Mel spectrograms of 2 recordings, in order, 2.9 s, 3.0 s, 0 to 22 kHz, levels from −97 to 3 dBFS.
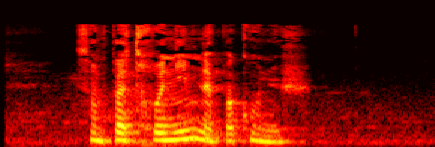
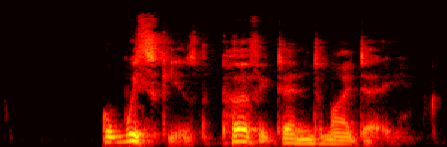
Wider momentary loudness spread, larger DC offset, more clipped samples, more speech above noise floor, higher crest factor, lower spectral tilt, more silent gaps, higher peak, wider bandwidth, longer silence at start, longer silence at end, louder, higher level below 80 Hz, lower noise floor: about the same, 16 LU vs 15 LU; neither; neither; second, 37 dB vs over 58 dB; about the same, 20 dB vs 20 dB; about the same, -5.5 dB/octave vs -5.5 dB/octave; neither; first, -6 dBFS vs -14 dBFS; second, 11.5 kHz vs 14.5 kHz; second, 0.55 s vs 0.7 s; first, 0.85 s vs 0.4 s; first, -24 LUFS vs -32 LUFS; first, -60 dBFS vs -72 dBFS; second, -61 dBFS vs under -90 dBFS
